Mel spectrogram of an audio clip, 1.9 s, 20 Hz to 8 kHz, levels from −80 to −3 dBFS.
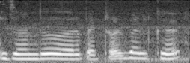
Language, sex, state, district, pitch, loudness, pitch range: Tamil, female, Tamil Nadu, Kanyakumari, 235 Hz, -11 LUFS, 230-245 Hz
